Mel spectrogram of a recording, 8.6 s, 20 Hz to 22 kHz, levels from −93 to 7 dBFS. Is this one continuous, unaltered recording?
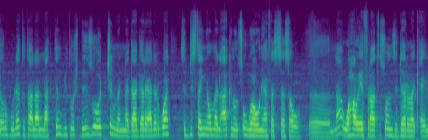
no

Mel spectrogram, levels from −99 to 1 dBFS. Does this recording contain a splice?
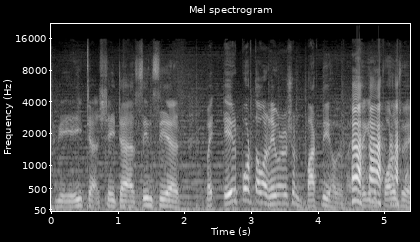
no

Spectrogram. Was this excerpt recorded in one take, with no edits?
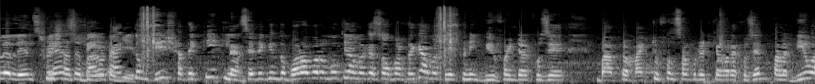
no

